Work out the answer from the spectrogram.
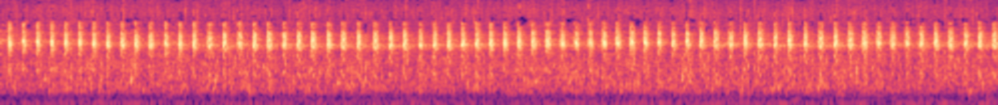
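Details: Collared kingfisher on a masteran training recording, a long, steady series of sharp, clipped notes repeated about three times a second without pause over a faint low hum.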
